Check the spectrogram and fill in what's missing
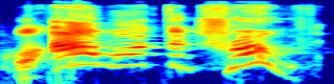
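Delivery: high, loud mock courtroom demand; dramatic movie confrontation. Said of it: "and he said".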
